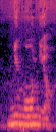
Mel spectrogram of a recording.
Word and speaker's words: pneumonia: of PN and PS pneumonia so p is silent z p is silent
